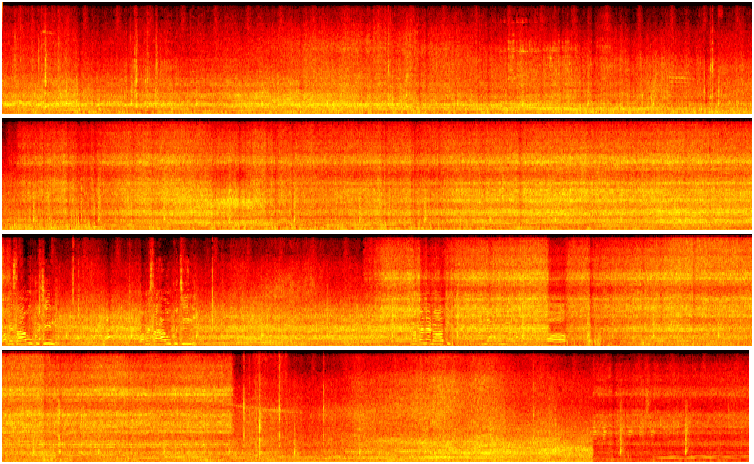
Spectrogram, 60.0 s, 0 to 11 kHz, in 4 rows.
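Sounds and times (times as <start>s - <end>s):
bus engine running: 0.0s - 59.9s
wind and road noise: 0.0s - 59.9s.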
